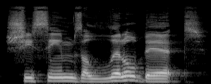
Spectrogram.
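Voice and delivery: usual speaking voice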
